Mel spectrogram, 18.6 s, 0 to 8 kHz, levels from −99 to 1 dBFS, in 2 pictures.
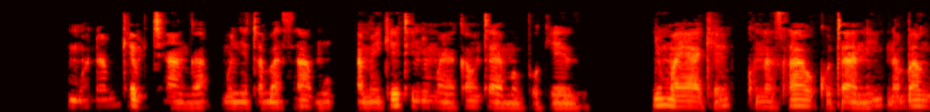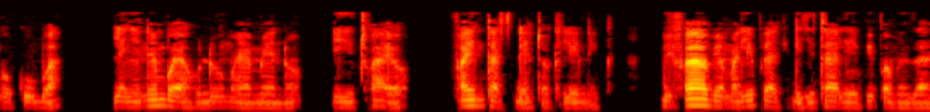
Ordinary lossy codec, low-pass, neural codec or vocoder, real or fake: MP3, 24 kbps; 7.2 kHz; none; real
